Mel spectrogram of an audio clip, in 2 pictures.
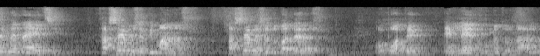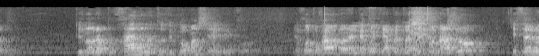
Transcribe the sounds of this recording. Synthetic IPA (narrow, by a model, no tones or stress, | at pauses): eme̞nɐe̞t͡si | θɐse̞ve̞sɐt̪imɐnɐsu̥ | θɐse̞ve̞sɐt̪obɐt̪e̞ɾɐ̰su̥ | o̞po̞t̪e̞ːle̞ŋxume̞t̪o̞nɐ̰lo̞̰n | t̪ino̞ɾɐpuxɐnume̞t̪o̞ðiko̞mɐse̞le̞̰ŋxo̞̰ | e̞ɣo̞t̪o̞xɐnot̪o̞ne̞le̞ŋxo̞ceɐpet̪oce̞fo̞nɐzo̞ce̞θe̞lo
